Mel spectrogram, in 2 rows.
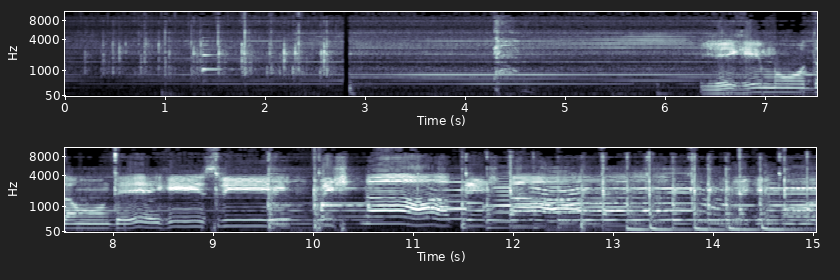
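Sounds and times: steady hum: 0.0 - 15.0
man singing devotional melody: 6.4 - 15.0.

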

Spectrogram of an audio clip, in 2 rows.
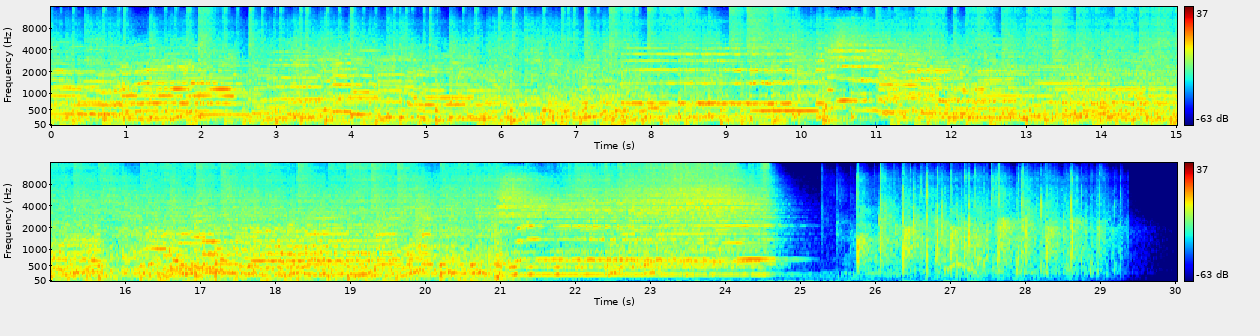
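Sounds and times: saxophone quartet with drums: 0.0 - 25.0
audience applause: 12.5 - 20.6, 25.3 - 29.4.

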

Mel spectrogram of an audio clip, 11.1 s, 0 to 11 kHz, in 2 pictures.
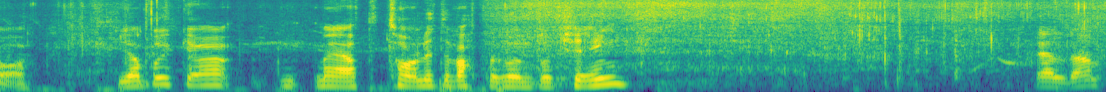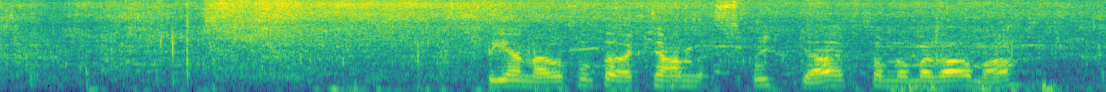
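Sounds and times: water hissing on hot stones: 2.4 - 11.0.

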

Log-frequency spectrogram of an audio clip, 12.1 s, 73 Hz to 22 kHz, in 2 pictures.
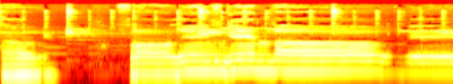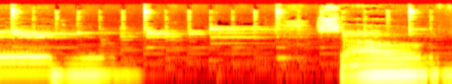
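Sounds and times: man singing long-held notes: 0.0 - 0.8, 1.7 - 7.8, 10.3 - 12.0
soft karaoke backing track: 0.0 - 12.0.

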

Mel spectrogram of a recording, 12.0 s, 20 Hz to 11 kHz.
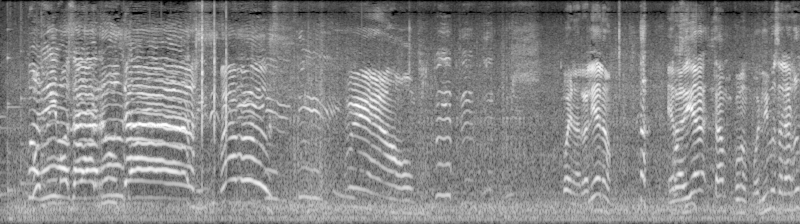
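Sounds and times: van engine running: 0.0 - 12.0
people laughing and cheering: 0.2 - 5.4.

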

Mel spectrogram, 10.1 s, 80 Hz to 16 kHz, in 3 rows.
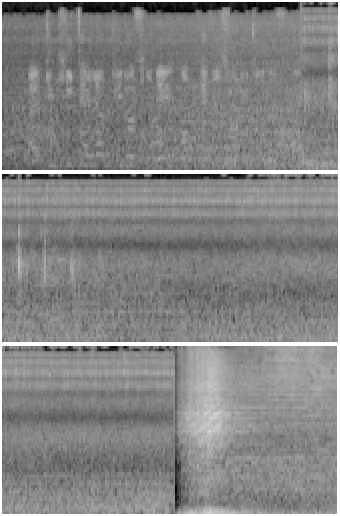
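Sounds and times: wind noise: 2.4 - 10.0.

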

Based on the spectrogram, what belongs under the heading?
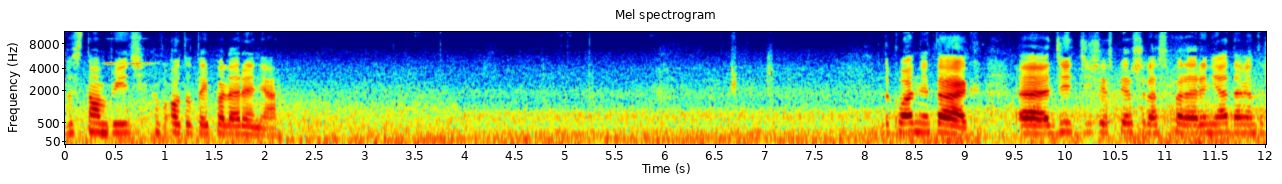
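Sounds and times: low rumble of road traffic: 0.0 - 12.0.

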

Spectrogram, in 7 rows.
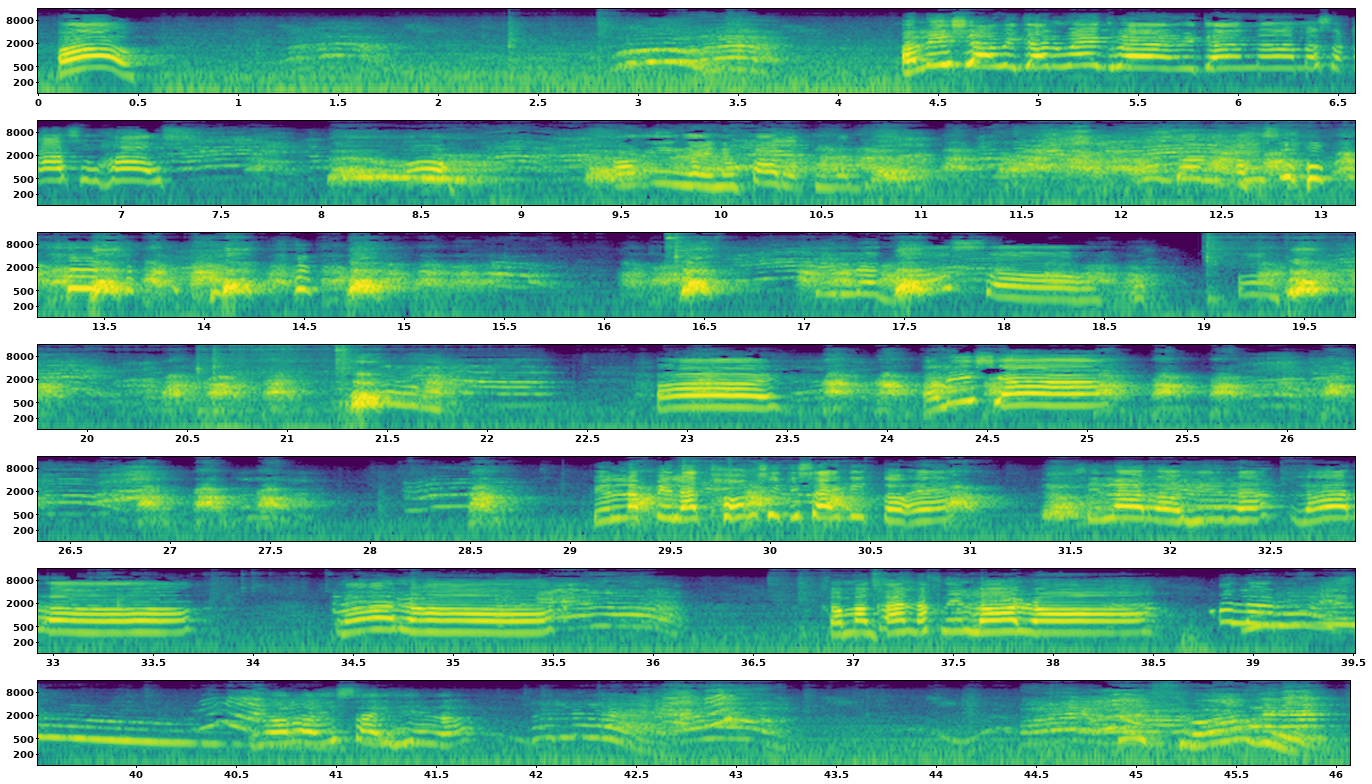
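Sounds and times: dogs barking: 8.0 - 21.8, 23.6 - 27.8, 28.4 - 31.9.

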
